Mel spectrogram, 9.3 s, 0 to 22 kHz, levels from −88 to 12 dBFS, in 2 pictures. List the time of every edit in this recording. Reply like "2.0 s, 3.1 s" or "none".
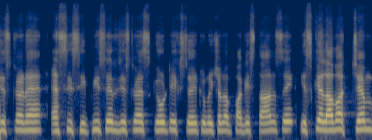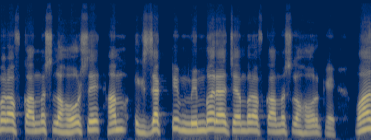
none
